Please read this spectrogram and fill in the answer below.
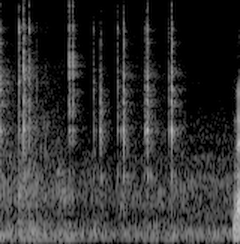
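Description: A quick run of light clicks and taps of glass and utensil as honey is scraped out of a small glass prep bowl into a large glass mixing bowl.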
